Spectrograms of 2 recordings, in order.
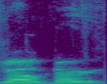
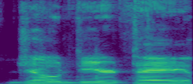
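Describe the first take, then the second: First: The last word is said plainly, like 'dirt'. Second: The last word gets a fancy, dressed-up ending. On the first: The name is taken as it is. The speaker calls it right. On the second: The name is made to sound more elegant. The speaker calls it wrong.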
